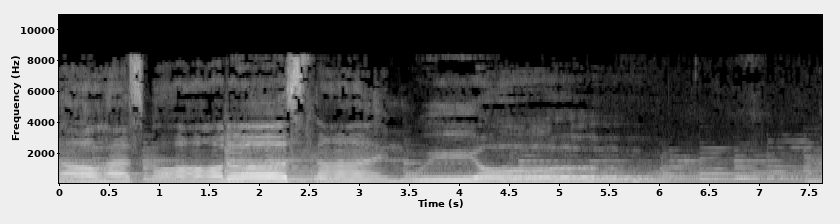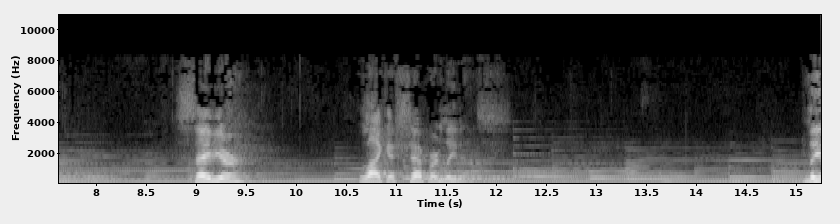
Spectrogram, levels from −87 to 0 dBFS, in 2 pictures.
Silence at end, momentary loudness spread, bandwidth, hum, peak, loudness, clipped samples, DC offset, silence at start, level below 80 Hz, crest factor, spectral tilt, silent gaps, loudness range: 0 s; 19 LU; 8.8 kHz; none; 0 dBFS; -18 LUFS; under 0.1%; under 0.1%; 0 s; -36 dBFS; 18 dB; -5.5 dB/octave; none; 12 LU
